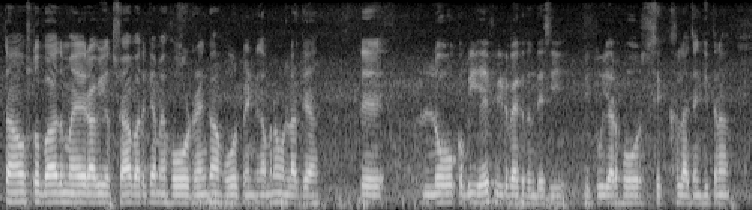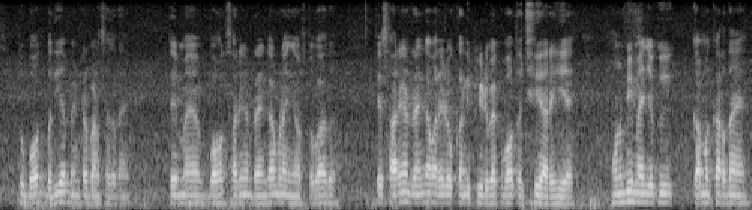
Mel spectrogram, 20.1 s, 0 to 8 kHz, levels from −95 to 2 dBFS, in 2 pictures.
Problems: none marked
